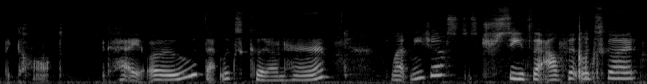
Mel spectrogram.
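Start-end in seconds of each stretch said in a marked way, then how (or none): 0.1-0.6 tiny whispered I can't; overwhelmed whispered aside; breathless whisper. Real, not acted.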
